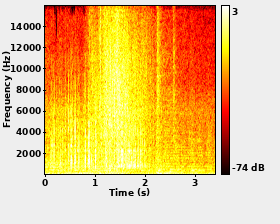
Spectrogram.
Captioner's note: creaking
